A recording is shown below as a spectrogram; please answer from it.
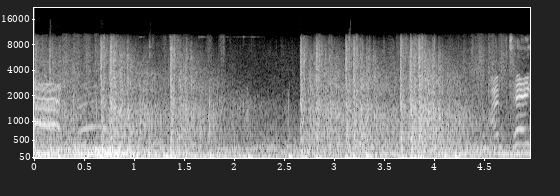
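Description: Heavy World War II gunfire in the game Brothers in Arms: Earned in Blood, continuous rifle and machine-gun shots with booming impacts, loud and dense, with shouted voices mixed into the battle din.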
